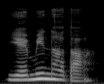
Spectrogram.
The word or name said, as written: 예민하다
